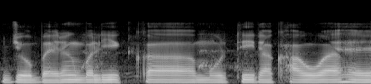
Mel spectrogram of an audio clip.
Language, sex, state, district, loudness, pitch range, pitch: Hindi, male, Jharkhand, Deoghar, -16 LUFS, 105-110 Hz, 105 Hz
